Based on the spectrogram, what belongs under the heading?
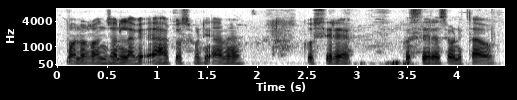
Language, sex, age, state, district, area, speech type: Odia, male, 18-30, Odisha, Malkangiri, urban, spontaneous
